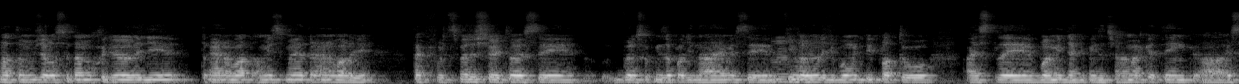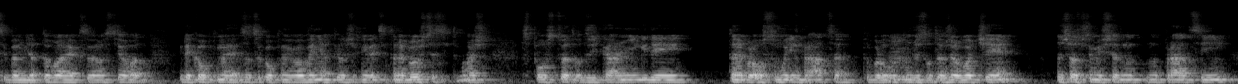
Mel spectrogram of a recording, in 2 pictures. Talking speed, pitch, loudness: 205 wpm, 105 Hz, -22 LUFS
